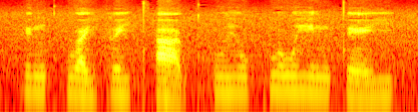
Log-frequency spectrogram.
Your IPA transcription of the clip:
ɪ˧ ŋ kʷʰ aː˨ j p e˨ j t̪ʰ aː˨˩ kʷʰ iː˧ w kʷ ɐ˥ w iː˧ n t̪ e˨˧ j

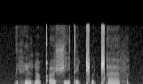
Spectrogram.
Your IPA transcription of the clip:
fʲ õ k͡p ɐ̃ qʼ ɵ ʃ i t ḛ ǁ o̰ ǁ a f

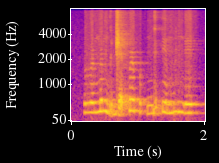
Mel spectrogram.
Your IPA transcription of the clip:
v ə˞˧ ŋ ə˞˦ ŋ ɡ ə̰˨ ɖ͡ʐ ɛ̰˧ f ə˞˦ p ə˨ k ŋ ɡ ɛ̰˦ k e˧ m b i˦ ŋ e˧

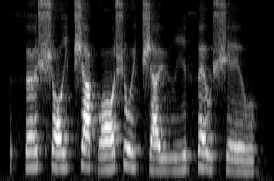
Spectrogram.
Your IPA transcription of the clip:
θ œ ʃ ɔ i̯ t͡ʃ a ɡ ɔ ʃ o y̯ t͡ʃ a y̯ β i θ ɛ u̯ ʃ e u̯

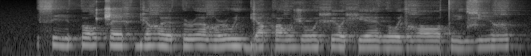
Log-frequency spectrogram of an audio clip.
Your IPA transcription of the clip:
s iː˧˩˧ θ o˧ ʁ ʈ͡ʂ ɛː˧ x ɡʲ ə˧˥ ʁ ɘː˧˩˧ θ ɹ əː˥˩ ʁ ɹ u˥˩ lʲ ɡʲ ɛ˩˧˩ q u˩˧˩ ʁ ʒ oː˩˧˩ xʲ ɔː˥˩ xʲ ɛː˩˧˩ ð oː˧˩˧ lʲ ʁ ɔː˩˧˩ t i˧˩˧ lʲ ʑ iː˧˥ ʁ

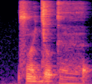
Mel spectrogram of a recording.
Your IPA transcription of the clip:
sʷ ɑ̃ ɪ̯ ɟ ʌ ʊ̯ k æ̤

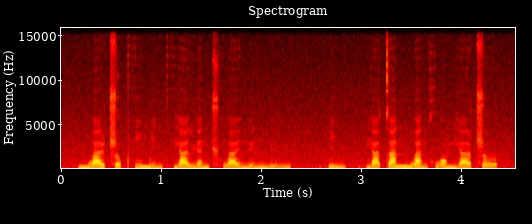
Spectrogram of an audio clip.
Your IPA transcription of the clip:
m w a˧˥ ɪ̯ ʈ͡ʂ ɤ˧ pʰ i˧˥ m i˨˩ n pʰ j ä˥˩ l ɥ ɛ˥ n ʈ͡ʂʰ w a˧˥ ɪ̯ n̪ y˧˥ n n̪ y˨˩˦ n | p i˥˩ ŋ | p j ä˨˩ t̪ a˥ n m w a˥˩ n x w ɔ˥ m j ä˧˥ ʈ͡ʂ ɤ˥˩

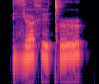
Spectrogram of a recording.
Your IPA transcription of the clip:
zʲ a x e ǀ ə˞

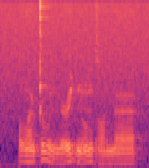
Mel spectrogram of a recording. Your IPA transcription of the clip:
lˠ ə̃˧ ʈ u˥˩ n ə˞˩˥ ʎ õ˩˥ ɡ ɒ˩ n̪ ɐ˧

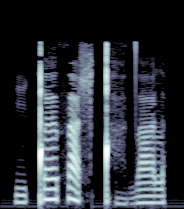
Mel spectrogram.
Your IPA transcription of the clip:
i˨ ǃ ɜ˦ θ a˦˨ ɬ ǃʰ a̤˨ d̪ a˧ l

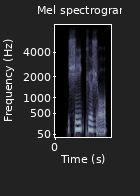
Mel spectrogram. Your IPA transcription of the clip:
ʃ i kʲ o ʒ ɔ̰

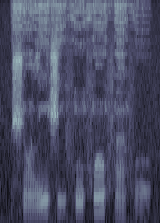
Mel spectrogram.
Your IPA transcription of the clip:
ʃ ɔ̃˨ l ĩ˨˦ ʃ i˧ f ũ˧ f ɔ̃˧ f ã˨ f o˨

